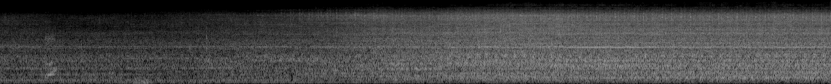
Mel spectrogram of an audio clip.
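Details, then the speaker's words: 2003 Pontiac Grand Am idling after reassembly: steady hiss-like engine bay noise; seller suggested the water pump, and it seems to come from that area; a heat shield or exhaust rattle was also considered; cause unconfirmed. "Yeah, that noise. Maybe it is the water pump. The lady who I bought the car from said that it might need a water pump. That could be maybe what that noise is. It does sound like it's coming from that area."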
